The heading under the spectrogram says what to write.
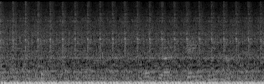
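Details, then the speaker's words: Mercedes-Benz 190E Cosworth 2.3 16v idling with cylinder 1 showing 0 compression: regular lumpy beat with a dropped pulse each cycle; misfire, suspected stuck piston ring blowing by. "so it’s a good test and you can see here that the car is missing a cylinder."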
